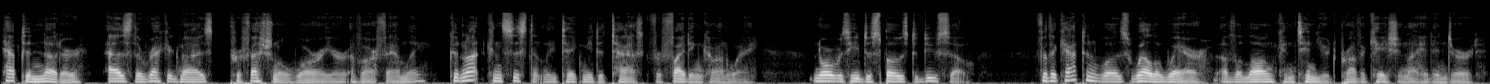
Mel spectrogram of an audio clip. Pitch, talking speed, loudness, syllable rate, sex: 115 Hz, 165 wpm, -18 LUFS, 5.2 syllables/s, male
